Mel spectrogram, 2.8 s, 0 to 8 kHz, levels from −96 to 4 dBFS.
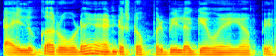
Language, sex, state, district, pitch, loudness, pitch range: Hindi, male, Chandigarh, Chandigarh, 110 Hz, -17 LUFS, 105-120 Hz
